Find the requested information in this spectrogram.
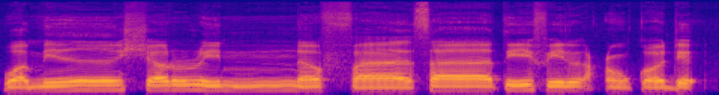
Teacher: huruf dal terletak di akhir ayat dan dibaca waqaf, maka dinamakan qalqalah kubro. Cara membacanya yaitu dipantulkan. seperti bunyi huruf E atau E, fil 'uqad.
